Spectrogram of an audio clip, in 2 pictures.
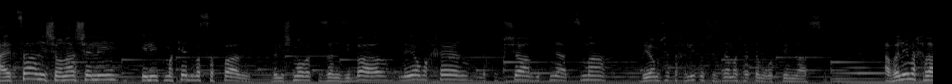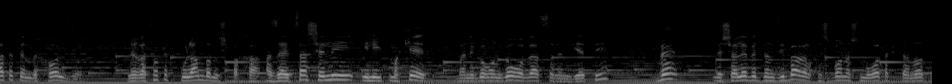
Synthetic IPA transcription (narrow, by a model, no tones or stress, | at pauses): haet͡saːʁiʃo̞naʃe̞liː | leit̪make̞d̪basafaʁi | veliʃmo̞ʁet̪azanzibaʁle̞jo̞maχe̞ʁle̞χufʃabifne̞at͡sma | bejo̞mʃe̞tḁχlituʃe̞ze̞maʃeat̪e̞mʁo̞t͡simlaːso̞t | avalime̞χlat̪ete̞mbe̞χo̞lzo̞t̪ | le̞ʁat͡so̞t̪e̞t̪kulambamiʃpaχaʔazaet͡saʃe̞liileit̪make̞d̪ | baneɡoʁonɡoʁoveaseʁenɡe̞ti | ve̞ | le̞ʃale̞vet̪zanzibaʁalχe̞ʃbo̞nhaʃmuʁo̞thakt̪ano̞t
